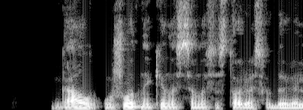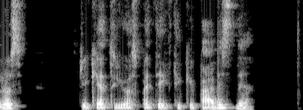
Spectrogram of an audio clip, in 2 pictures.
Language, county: Lithuanian, Vilnius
